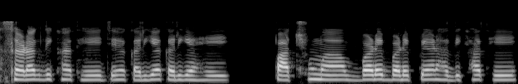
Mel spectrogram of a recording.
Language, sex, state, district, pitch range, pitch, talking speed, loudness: Chhattisgarhi, female, Chhattisgarh, Sarguja, 210-225 Hz, 215 Hz, 175 wpm, -18 LUFS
